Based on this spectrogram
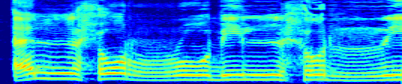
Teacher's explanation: ولو وصلنا نرقق لأن الراء ستكسر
